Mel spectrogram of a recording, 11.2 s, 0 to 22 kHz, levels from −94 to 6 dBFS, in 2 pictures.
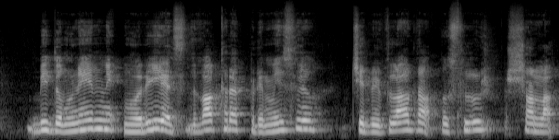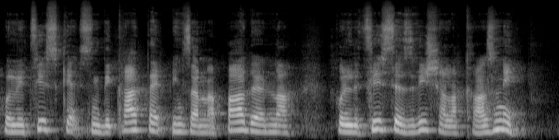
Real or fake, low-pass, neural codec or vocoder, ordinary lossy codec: fake; none; codec, 44.1 kHz, 3.4 kbps, Pupu-Codec; none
